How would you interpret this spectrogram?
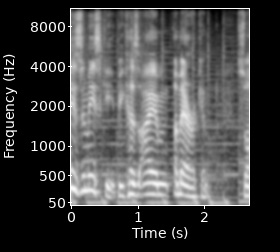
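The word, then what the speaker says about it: Tzimisce: I call them Zamiski. It's how I heard it.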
